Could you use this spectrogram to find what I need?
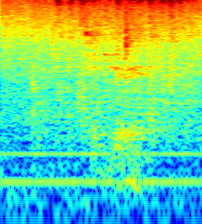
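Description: A paintbrush dabs softly against a canvas.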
